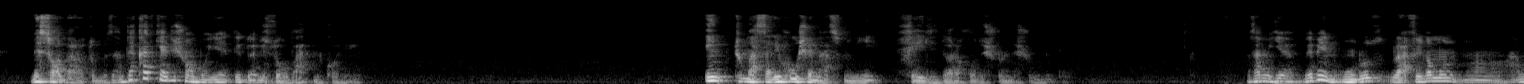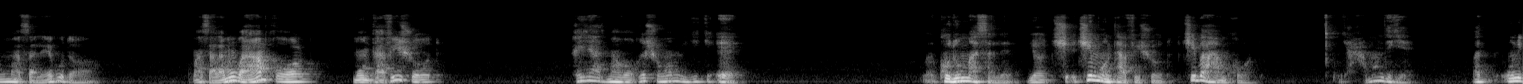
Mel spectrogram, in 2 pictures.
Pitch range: 95-130 Hz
